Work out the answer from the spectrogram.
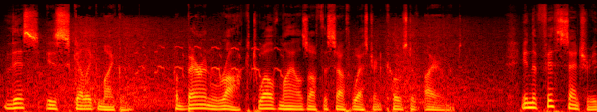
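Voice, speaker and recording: A man hosting and narrating a scripted story in a wry, dramatic delivery with deliberate pauses. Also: fairly low pitch, a little hiss or hum. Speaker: host and storyteller. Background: music bed.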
